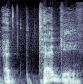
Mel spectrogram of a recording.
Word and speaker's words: Ettedgyi: Ettedgyi, right? Yeah. Did I Right. pronounce that correctly? You did.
